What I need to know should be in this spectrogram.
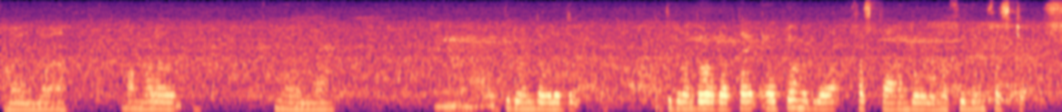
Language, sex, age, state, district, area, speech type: Malayalam, female, 45-60, Kerala, Alappuzha, urban, spontaneous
